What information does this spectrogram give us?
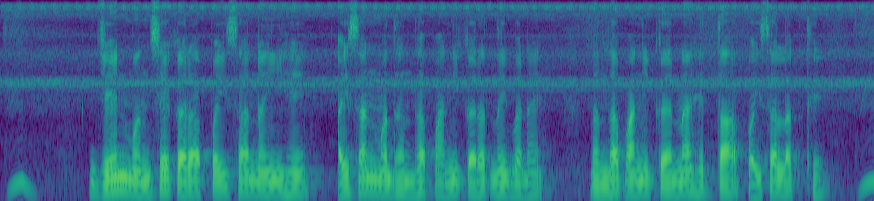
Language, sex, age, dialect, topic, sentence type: Chhattisgarhi, male, 18-24, Central, banking, statement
